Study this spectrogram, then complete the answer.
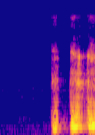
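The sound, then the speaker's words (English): After a moment of quiet, someone with a slight cold clears their throat in two or three rough, raspy bursts, the last one drawn out and loud. “Excuse me, my throat, right?”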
